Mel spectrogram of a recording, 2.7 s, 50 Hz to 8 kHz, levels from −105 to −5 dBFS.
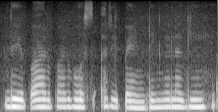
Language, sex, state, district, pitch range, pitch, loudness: Hindi, female, Madhya Pradesh, Bhopal, 185-195 Hz, 190 Hz, -15 LUFS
